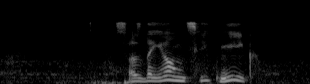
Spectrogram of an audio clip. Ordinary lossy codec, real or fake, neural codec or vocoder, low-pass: none; fake; codec, 16 kHz, 2 kbps, X-Codec, HuBERT features, trained on general audio; 7.2 kHz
